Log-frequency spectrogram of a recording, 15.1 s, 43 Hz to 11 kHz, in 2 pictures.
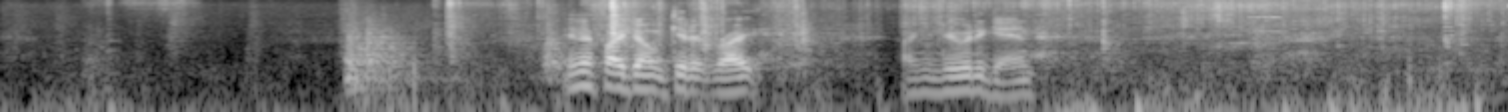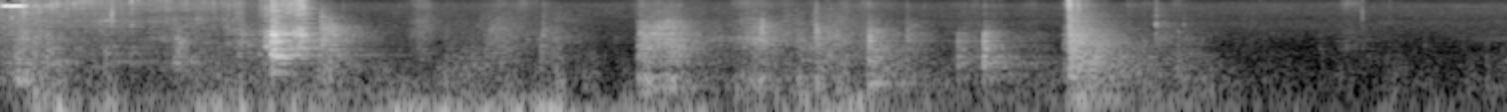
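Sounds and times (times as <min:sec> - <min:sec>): slip roller rasping rumble: 0:04.4 - 0:09.1.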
